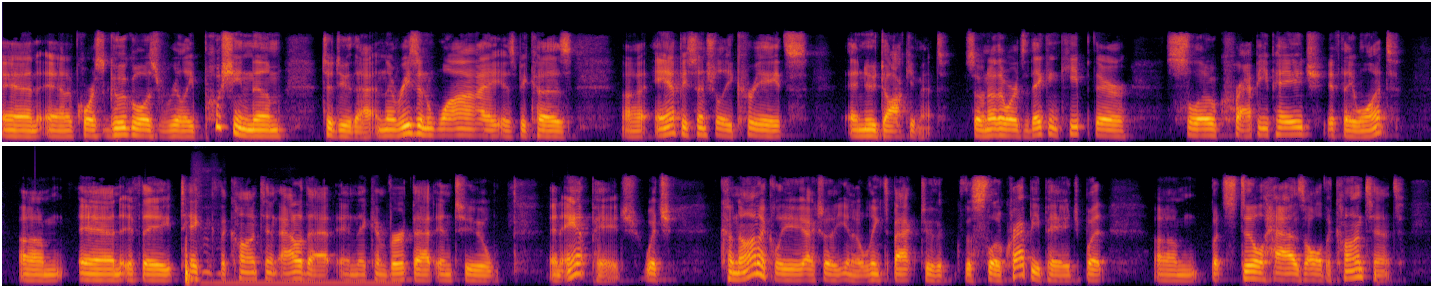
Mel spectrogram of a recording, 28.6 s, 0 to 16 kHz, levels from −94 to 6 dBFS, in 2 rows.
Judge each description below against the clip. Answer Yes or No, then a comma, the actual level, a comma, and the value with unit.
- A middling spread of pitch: Yes, average, 3.1 semitones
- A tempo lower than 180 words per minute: Yes, average, 165 wpm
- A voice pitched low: Yes, low, 115 Hz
